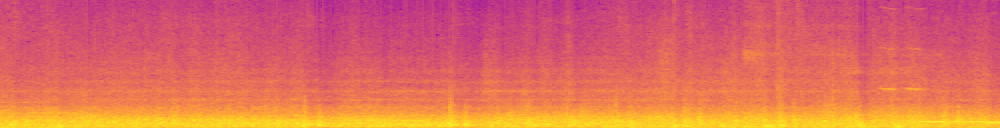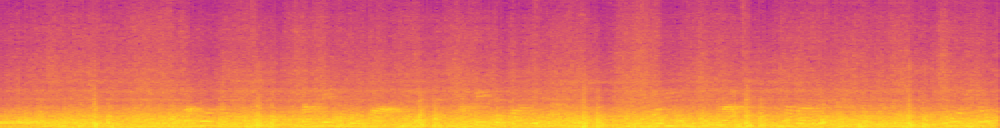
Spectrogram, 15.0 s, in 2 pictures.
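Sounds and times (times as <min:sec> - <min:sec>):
diesel railcar engine: 0:00.0 - 0:15.0
rail joint clicks: 0:00.0 - 0:15.0.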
